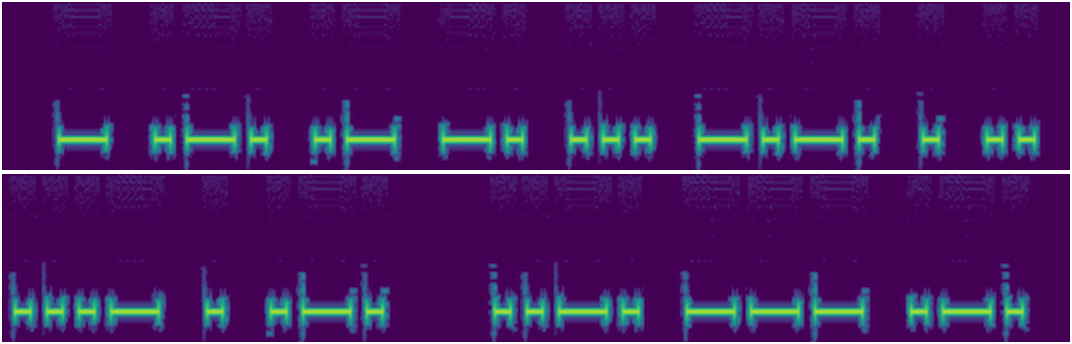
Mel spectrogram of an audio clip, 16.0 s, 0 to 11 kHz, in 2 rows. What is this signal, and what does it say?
Morse code, heard as a keyed tone, about 10 wpm, 610 Hz. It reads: TRANSCEIVER FOR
